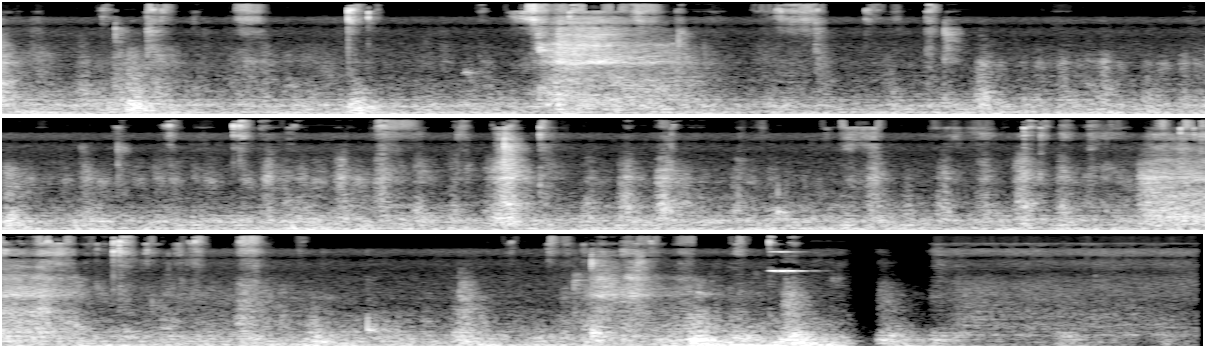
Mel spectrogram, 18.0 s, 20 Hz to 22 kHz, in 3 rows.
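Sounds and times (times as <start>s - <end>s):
dog breathing softly: 4.9s - 13.7s.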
